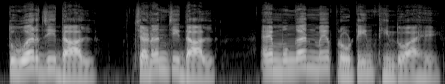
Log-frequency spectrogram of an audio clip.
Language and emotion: Sindhi, neutral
